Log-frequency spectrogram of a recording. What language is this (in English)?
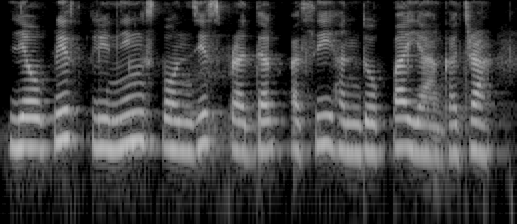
Manipuri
